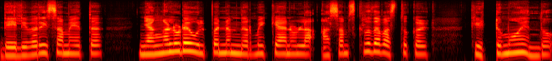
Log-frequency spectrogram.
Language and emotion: Malayalam, fearful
